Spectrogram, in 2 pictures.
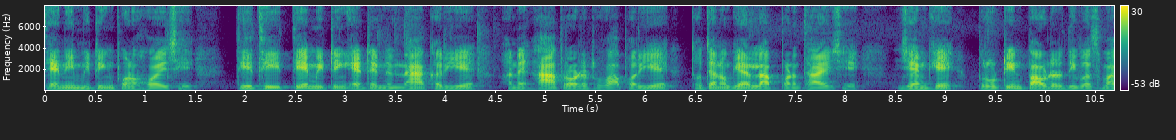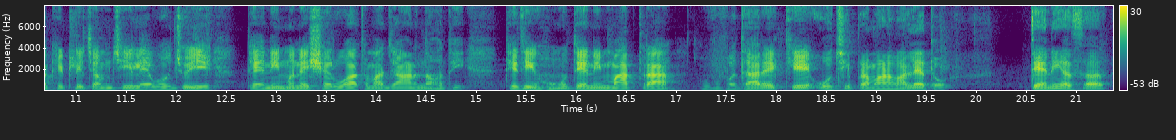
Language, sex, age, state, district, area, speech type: Gujarati, male, 45-60, Gujarat, Ahmedabad, urban, spontaneous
